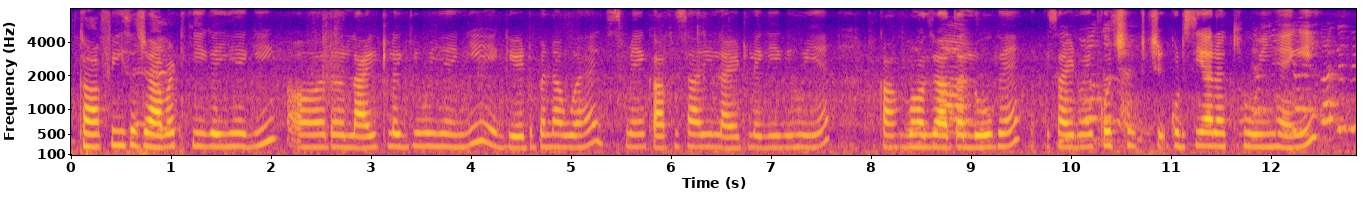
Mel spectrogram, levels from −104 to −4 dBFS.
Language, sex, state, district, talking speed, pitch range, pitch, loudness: Hindi, female, Andhra Pradesh, Anantapur, 175 wpm, 245-265 Hz, 255 Hz, -20 LUFS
